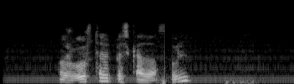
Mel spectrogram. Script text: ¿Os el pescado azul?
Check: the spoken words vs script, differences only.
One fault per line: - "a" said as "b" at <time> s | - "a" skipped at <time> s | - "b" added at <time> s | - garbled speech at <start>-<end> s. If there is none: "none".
- "gusta" added at 0.7 s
